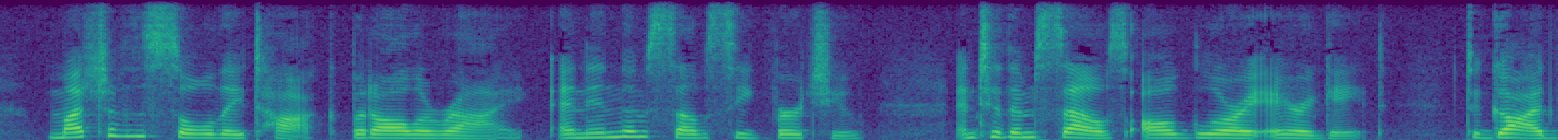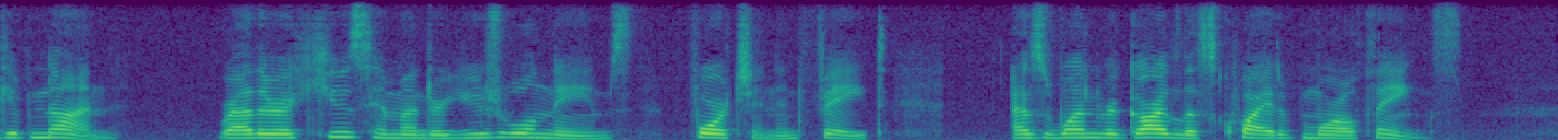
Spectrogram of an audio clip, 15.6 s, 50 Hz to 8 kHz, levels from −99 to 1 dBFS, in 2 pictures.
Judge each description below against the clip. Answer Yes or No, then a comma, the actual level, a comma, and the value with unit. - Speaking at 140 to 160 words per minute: Yes, average, 155 wpm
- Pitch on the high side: Yes, high, 210 Hz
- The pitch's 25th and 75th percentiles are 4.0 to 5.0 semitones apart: No, average, 2.9 semitones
